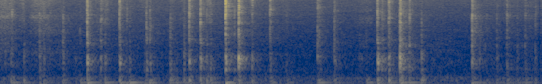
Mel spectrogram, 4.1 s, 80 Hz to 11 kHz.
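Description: Fingertips of both hands type steadily on the plastic butterfly keys of a 2018 MacBook Air laptop keyboard. The result is a quick run of short, dry clicks with bright, sharp attacks over a faint low hum, and the keystrokes come in uneven bursts with brief pauses between them.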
